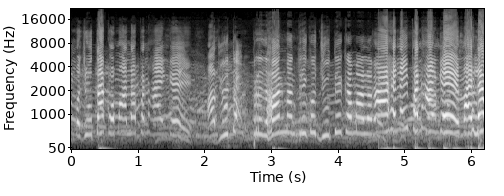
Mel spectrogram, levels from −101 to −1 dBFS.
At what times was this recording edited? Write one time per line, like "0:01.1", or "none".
none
